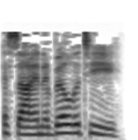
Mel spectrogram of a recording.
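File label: "assignability", British English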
